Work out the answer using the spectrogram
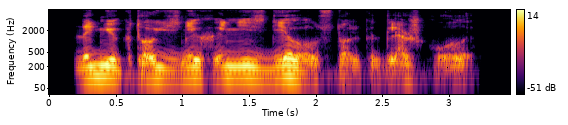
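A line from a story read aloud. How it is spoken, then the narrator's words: Grumbling. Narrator (Russian): проворчал Хагрид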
